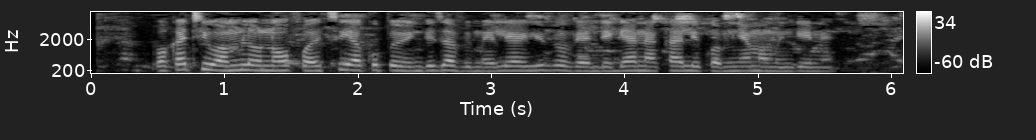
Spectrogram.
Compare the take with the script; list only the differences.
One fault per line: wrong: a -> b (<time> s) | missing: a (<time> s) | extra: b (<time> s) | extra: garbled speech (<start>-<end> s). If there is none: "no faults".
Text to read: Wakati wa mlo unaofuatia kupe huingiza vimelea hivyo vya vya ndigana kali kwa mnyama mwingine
missing: vya (3.8 s)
